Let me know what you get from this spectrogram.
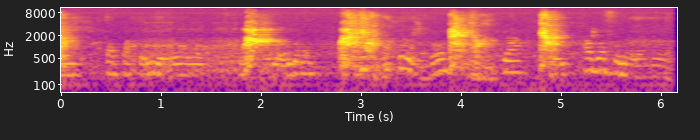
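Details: Pet Chihuahuas Sesame, the black mother, and her pup Cream in one of their frequent fights: four sharp yapping barks roughly one second apart, people talking softly underneath.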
